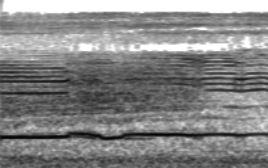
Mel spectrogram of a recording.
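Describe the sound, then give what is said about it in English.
The Blue Shuttle roars off into space on a trip to Mars: a steady, loud rocket-like roar rumbles throughout, with a sustained high-pitched whine riding on top that wavers slightly in pitch. No one speaks. “And so the Blue Shuttle roared off into space on a trip to Mars.”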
